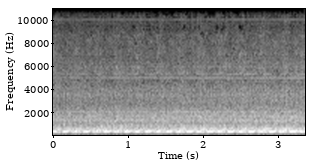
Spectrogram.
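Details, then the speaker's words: Milling a Type 4 engine case for big-bore cylinders in aluminum, 0.006 in per revolution power down feed with lubricant: steady hiss of a smooth cut over low churning from the cast iron back-gear reduction, no chatter. "you'll hear a hissing from right here that's the sound of the cutter that's making a really nice smooth cut right now and then you'll hear the the churning that's the bull gear in the back gear there's a big cast iron gear in there for a gear reduction you're hearing gear noise"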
